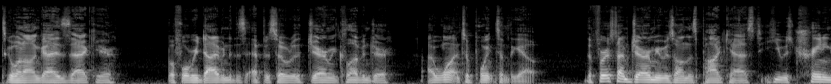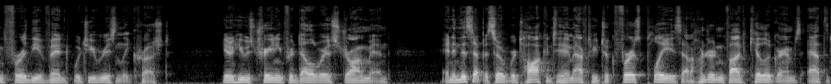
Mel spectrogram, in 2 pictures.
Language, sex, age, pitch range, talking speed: English, male, 20-39, 95-115 Hz, 235 wpm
